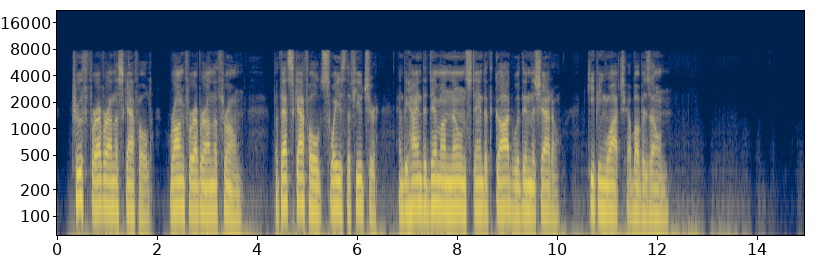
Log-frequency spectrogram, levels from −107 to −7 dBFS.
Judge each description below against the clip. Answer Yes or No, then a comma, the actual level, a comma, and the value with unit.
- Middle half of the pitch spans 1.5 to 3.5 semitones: Yes, narrow, 2.4 semitones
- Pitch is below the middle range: Yes, low, 115 Hz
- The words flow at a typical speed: No, slow, 125 wpm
